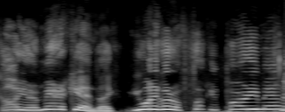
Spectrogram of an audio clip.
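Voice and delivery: hammed-up invitation from a tipsy teen; imitating drunk kids offering a party; mock rowdy kids.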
